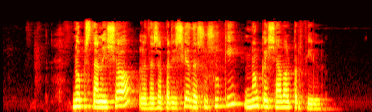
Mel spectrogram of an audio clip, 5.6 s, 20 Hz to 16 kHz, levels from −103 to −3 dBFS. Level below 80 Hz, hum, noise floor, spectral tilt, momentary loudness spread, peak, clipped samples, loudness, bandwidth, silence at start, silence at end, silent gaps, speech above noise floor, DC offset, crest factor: -56 dBFS; none; -72 dBFS; -4 dB/octave; 10 LU; -2 dBFS; under 0.1%; -16 LUFS; 8.4 kHz; 1.1 s; 0.75 s; none; 56 dB; under 0.1%; 18 dB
